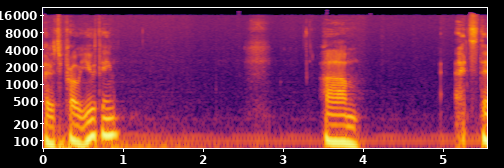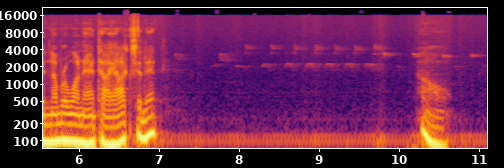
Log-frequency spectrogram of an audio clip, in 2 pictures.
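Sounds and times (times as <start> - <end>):
speech: 0.0 - 1.0, 3.5 - 4.0, 5.2 - 7.1, 10.3 - 10.7
low hum: 0.0 - 11.0
birds chirping: 2.4 - 11.0.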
